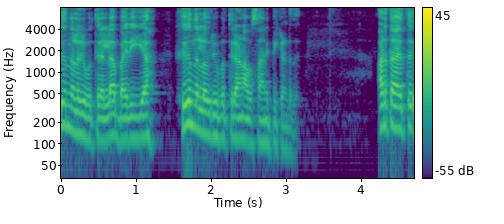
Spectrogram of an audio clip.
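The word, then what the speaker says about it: بريّة: അവസാനത്തെ ആ ഒരു താഇന് ഹാഇൻ്റെ ഉച്ചാരണം കൊടുത്തിട്ട് നിർത്തുക. അതായത് സുക്കൂനുള്ള ഹാഇൻ്റെ ഹ് എന്നുള്ള രൂപത്തിൽ. ബരിയ, ബരിയ, ബരിയത്ത് എന്നുള്ള രൂപത്തിലല്ല, ബരിയ ഹ് എന്നുള്ള രൂപത്തിലാണ് അവസാനിപ്പിക്കേണ്ടത്.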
